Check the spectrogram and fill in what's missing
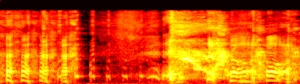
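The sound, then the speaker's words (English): A person who is under the weather coughs and clears their throat in a rough, raspy burst, fairly loud, after a stretch of laughing. “Well, I'm under the weather, and I knew this was a bad idea because if I laugh, then I cough.”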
